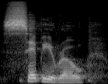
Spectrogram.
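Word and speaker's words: 背広: And as a side note, the Japanese word for suit is sebiro, which is their pronunciation of Savile Row.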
